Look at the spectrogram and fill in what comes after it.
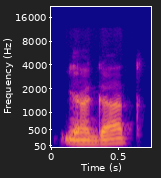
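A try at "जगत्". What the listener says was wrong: Jagat. The J is J.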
